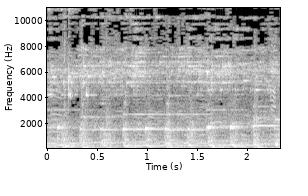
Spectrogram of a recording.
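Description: Live folk music of struck, ringing pitched percussion, played in a steady pattern of about four strokes a second.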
